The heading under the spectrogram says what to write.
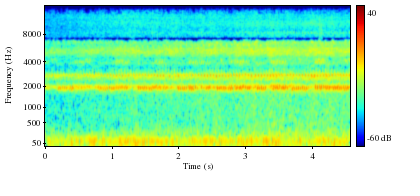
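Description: A dense, unbroken chorus of night crickets trills steadily at a high pitch, with a faint low rumble underneath and no voices.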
